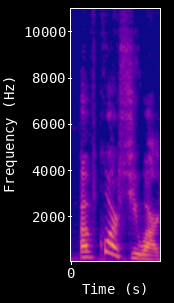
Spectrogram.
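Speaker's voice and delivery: loud, sarcastic agreement; mocking jeer with a touch of snicker; snickering fox. A narrator's reading. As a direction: scoff loudly as a sly fox. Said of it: "snickered the fox".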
